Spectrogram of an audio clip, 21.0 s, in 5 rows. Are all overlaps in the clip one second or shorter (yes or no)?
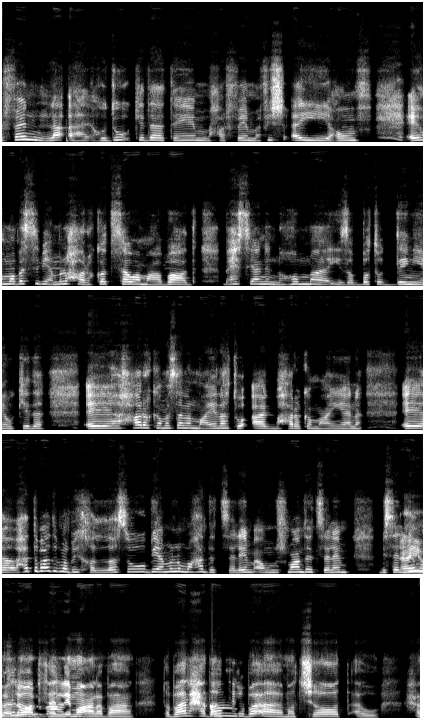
no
